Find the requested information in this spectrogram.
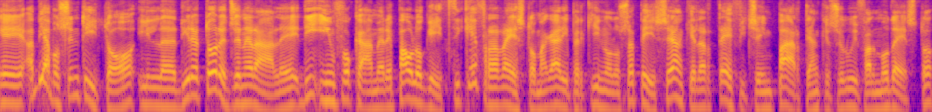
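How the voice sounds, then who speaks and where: A man with an unremarkable speaking voice, medium pitch and ordinary pitch variation, at a fairly quick pace over a quiet background. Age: 60s. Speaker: event moderator. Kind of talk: hosted panel discussion. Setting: studio. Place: studio. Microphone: studio mic.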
